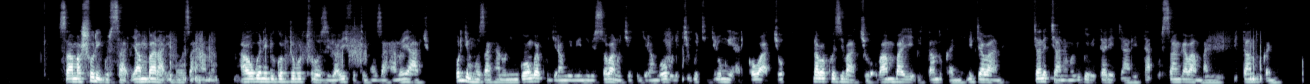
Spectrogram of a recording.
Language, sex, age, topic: Kinyarwanda, male, 25-35, education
